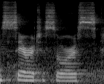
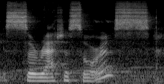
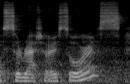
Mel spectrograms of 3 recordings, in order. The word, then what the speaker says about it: Ceratosaurus: how to say it because i was saying serotosaurus and then i thought that doesn't sound right so it's pronounced correctly ceratosaurus or serratosaurus it is a large dinosaur carnivore um and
